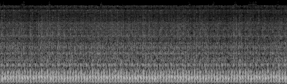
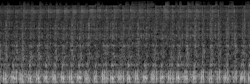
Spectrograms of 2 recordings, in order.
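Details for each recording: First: Jenny air compressor with faulty pilot valve, run in stop-start mode, reaching 125 psi: steady drone with high hiss cuts out abruptly near seven seconds as the pressure switch trips normally. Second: Jenny K-style pump 2 hp air compressor at about 50 psi trying to unload: rapid machine-gun stutter, about ten pulses a second, over the running pump; debris from oil backflow clogging the pilot valve filters prevents head unloading, short cycling, failed pilot valve.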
